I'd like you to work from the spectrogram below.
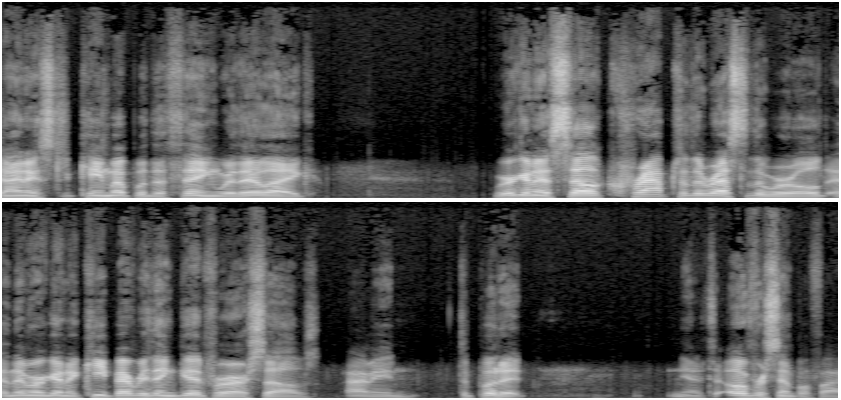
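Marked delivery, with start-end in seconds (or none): none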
